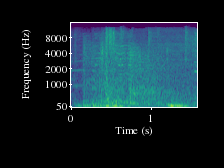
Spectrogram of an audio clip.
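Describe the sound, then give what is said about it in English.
The door of a Mercury car opens and swings shut with a solid thud, surrounded by rustling and low vehicle rumble, with a second heavy thump near the end. “Rosta crosses the street, opens the door of the Mercury, and gets in with Barada.”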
